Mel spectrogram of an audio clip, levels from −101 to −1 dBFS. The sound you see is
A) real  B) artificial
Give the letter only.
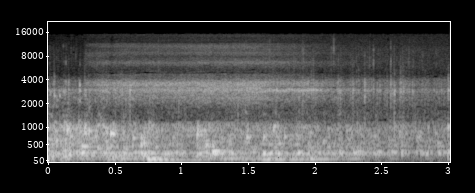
A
